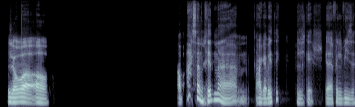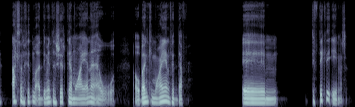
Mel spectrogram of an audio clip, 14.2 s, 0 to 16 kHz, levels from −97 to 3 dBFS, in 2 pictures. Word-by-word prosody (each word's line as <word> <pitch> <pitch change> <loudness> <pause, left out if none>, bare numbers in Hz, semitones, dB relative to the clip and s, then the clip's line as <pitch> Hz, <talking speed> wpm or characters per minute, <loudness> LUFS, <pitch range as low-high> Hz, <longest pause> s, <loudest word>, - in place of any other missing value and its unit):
اللي 120 -1 +5
هو 125 +2 +6
آه. 110 -3 +6 2.6
طب - - +1
أحسن 205 -11 +3
خدمة، 160 +7 +3 0.3
آمم، - - -12 0.2
عجبتِك 110 - 0 0.3
في 105 - -7
الكاش 95 - -9
آآ 105 -1 +1
في 105 +3 -5
الVisa، 100 0 -4 0.2
أحسن 130 +1 0
خدمة 125 +1 -5
قدمتها 110 +5 -3
شركة 120 0 -1
مُعيّنة 100 +3 -1
أو 85 -2 -7 0.4
أو - - 0
بنك 115 +2 +2
مُعيّن 120 +5 +1
في - - -8
الدفع؟ 100 -4 -5 1.2
آمم، 100 -2 +2 0.7
تفتكري 160 +4 -4
إيه 95 - -3
مثلًا؟ - - -17
110 Hz, 120 wpm, -26 LUFS, 100-125 Hz, 2.6 s, هو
